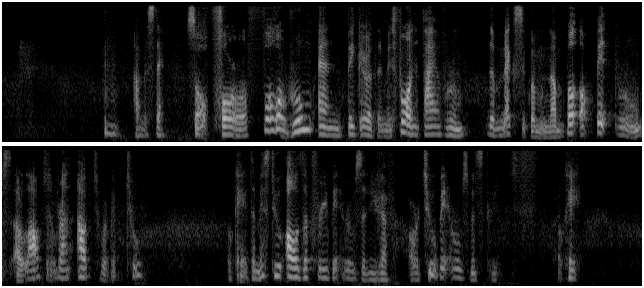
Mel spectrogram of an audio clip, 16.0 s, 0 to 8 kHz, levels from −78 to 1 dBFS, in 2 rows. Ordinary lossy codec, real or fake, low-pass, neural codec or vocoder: none; fake; 7.2 kHz; codec, 16 kHz in and 24 kHz out, 0.4 kbps, LongCat-Audio-Codec, fine tuned four codebook decoder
